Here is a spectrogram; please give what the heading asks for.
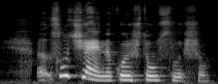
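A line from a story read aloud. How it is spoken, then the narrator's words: Indignant correction. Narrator (Russian): возмущенно поправил мистер Риджет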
